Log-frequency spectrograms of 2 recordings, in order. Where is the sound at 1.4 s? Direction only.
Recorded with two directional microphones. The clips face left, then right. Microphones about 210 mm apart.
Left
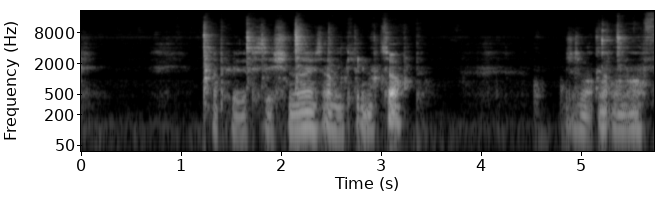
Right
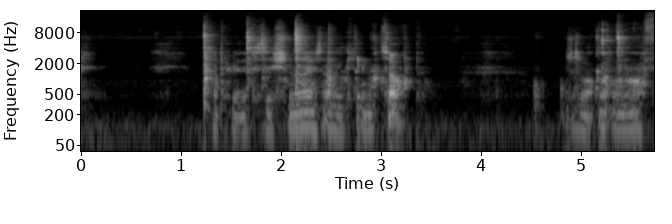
50° left (ahead or behind).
